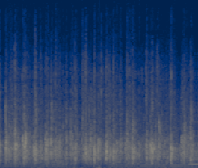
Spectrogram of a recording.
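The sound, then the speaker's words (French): A church audience claps steadily for a few seconds to praise the Lord, the dense patter of many hands holding a fairly even loudness throughout with no voices standing out. “Acclame le Seigneur pour ta vie.”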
